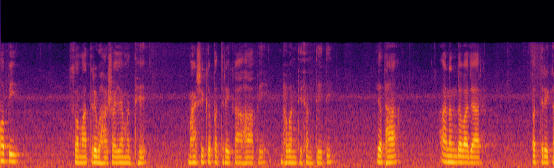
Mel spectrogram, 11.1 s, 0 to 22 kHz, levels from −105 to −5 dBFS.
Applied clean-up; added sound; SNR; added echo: none; none; none; none.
